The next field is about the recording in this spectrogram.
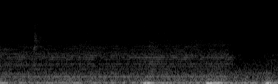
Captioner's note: doorbell buzzing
